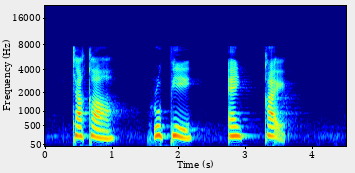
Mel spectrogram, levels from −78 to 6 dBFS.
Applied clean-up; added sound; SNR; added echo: none; none; none; none.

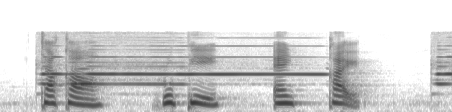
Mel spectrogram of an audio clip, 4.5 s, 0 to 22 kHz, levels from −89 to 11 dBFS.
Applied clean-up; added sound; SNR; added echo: none; Wind instrument, woodwind instrument; 1 dB; none.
